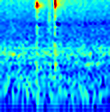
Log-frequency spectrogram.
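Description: Two quick, faint mouse clicks, a fraction of a second apart, sound over a quiet room hiss as a process button is pressed in statistics software.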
